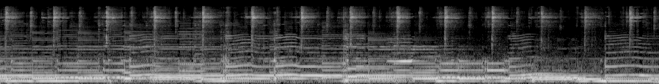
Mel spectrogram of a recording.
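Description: Street busker's amplified guitar playing a melody with sliding, bending notes over a steady percussion beat of about four hits a second.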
